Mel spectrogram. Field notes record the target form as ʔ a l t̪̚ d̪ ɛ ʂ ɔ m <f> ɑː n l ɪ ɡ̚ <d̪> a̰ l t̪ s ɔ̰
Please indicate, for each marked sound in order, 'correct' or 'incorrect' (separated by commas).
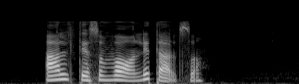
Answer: incorrect, incorrect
